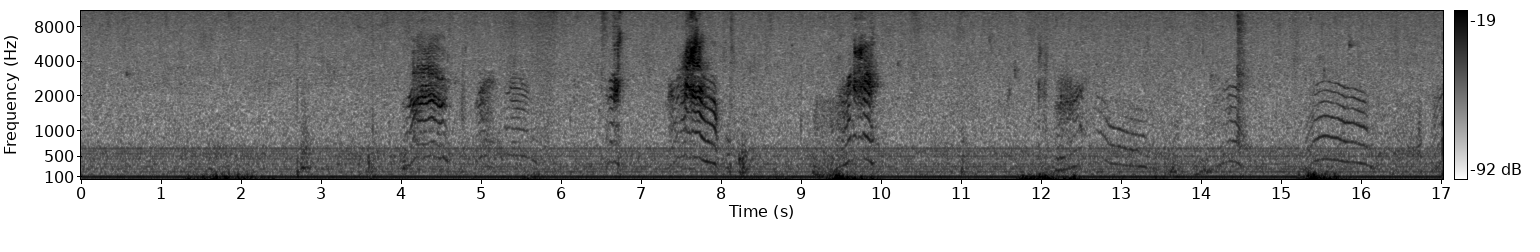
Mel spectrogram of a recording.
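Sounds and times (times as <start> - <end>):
cats meowing and yowling: 6.6 - 8.0, 9.4 - 10.0, 15.3 - 16.2.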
